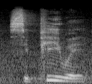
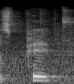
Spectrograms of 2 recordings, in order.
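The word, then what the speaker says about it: Siphiwe: A sixth witness called Sipiwe, or Spe, it's spelled S-I-P-H-W-E, could not compile any faces, but he mentioned that he saw an old green/blue sedan near the danger box.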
